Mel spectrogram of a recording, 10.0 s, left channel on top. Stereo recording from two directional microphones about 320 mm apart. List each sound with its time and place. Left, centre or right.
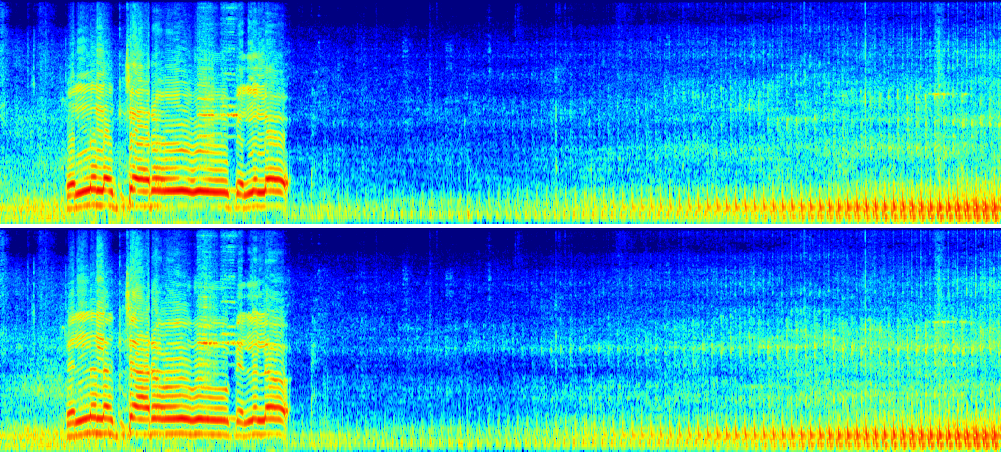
0.6 s speech: centre
6.4 s vehicle: right
8.5 s vehicle: centre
